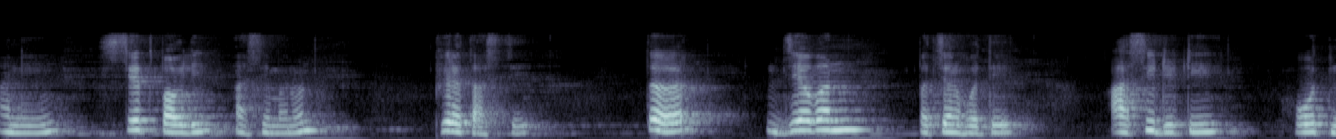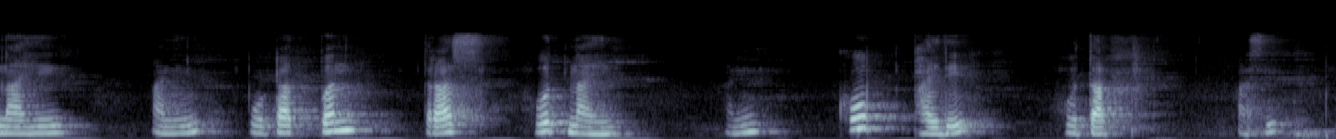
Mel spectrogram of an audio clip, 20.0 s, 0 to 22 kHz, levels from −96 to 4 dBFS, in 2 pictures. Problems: background sounds at intervals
